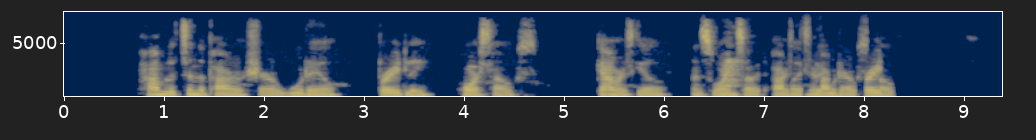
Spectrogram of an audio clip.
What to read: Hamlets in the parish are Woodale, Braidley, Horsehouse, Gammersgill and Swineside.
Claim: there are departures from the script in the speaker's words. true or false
true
